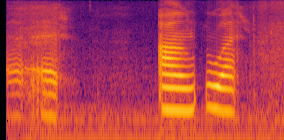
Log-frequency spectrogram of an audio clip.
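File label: "an1 wei4", Mandarin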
